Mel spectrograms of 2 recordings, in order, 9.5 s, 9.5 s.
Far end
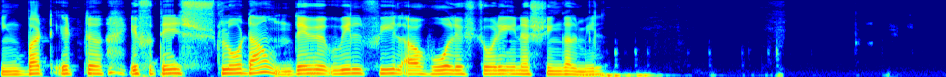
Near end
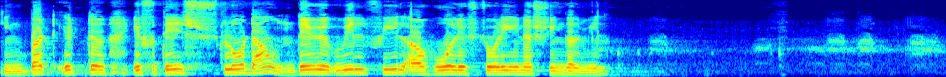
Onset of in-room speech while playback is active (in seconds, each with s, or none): none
